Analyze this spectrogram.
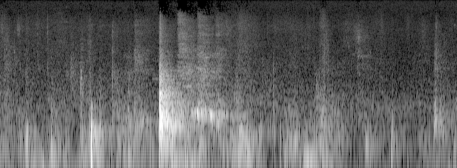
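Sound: door closing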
